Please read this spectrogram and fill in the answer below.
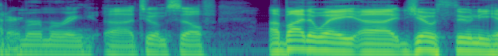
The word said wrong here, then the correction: Thuney: has been, or Tooney, not Thuney. It's spelled Thuney, but it's Tooney, has been declared out.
